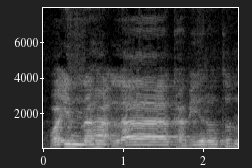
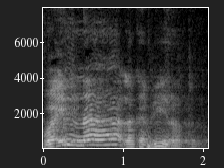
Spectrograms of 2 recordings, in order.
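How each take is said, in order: First: The vowel of la is drawn out long. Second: The vowel of la is kept short. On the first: Prayer is not heavy. The speaker calls it wrong. "Kalau dibaca panjang" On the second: Prayer is truly very heavy. The speaker calls it right. "Lam dibaca pendek"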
